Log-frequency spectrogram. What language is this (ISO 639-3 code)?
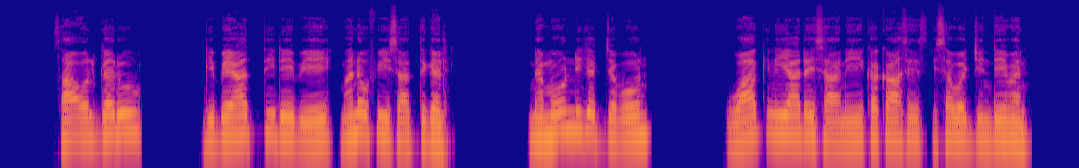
orm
